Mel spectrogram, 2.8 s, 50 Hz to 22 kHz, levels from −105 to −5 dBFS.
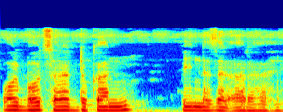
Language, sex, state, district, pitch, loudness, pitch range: Hindi, male, Arunachal Pradesh, Longding, 125 Hz, -15 LUFS, 110-130 Hz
